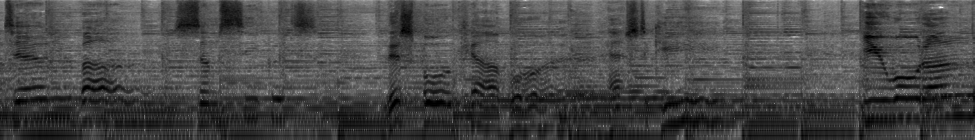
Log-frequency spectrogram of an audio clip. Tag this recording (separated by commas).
Music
